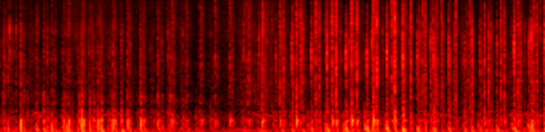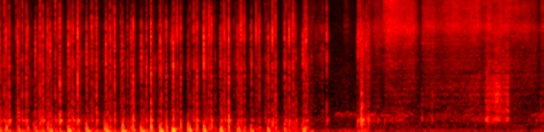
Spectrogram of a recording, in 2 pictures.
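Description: Fingertips and nails scratch and tap the front cover of a dark hardcover book with a cardboard cover and gold embossed lettering. A fast, dense run of dull, low-heavy taps and scratches continues for about twelve seconds. It then gives way to a steadier, brighter, hissing scratch until the end.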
